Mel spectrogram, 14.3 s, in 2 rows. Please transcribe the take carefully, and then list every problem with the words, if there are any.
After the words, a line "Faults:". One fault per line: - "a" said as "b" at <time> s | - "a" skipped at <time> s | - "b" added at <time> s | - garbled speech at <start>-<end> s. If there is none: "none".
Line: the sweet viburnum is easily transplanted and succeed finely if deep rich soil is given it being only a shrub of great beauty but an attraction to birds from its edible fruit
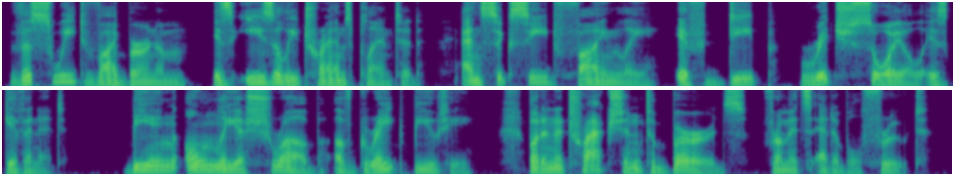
the sweet viburnum is easily transplanted and succeed finely if deep rich soil is given it being only a shrub of great beauty but an attraction to birds from its edible fruit
Faults:
none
